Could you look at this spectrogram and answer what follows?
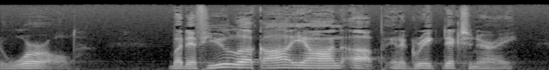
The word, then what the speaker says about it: aion: And the reason for that is the word here, eternal, is the Greek word aion. It's spelled A-I-O-N. It is aion. It's A-I-O-N. Aion.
